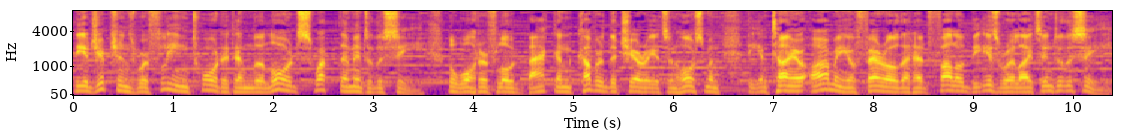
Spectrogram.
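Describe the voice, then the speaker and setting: A man narrates scripture as a dramatized audiobook. His voice is fairly low, and his delivery is formal and measured. Music runs clearly behind the reading.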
